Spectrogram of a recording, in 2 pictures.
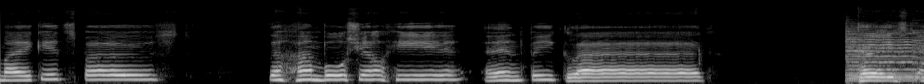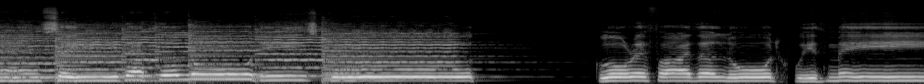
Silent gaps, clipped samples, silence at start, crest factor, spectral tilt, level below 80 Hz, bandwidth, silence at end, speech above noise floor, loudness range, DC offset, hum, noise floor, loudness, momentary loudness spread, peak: none; under 0.1%; 0 s; 16 dB; -6.5 dB/octave; -62 dBFS; 12 kHz; 0 s; 55 dB; 5 LU; under 0.1%; none; -72 dBFS; -18 LUFS; 8 LU; -4 dBFS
